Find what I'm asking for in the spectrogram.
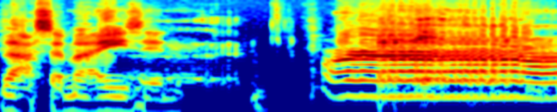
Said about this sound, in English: that was a burp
